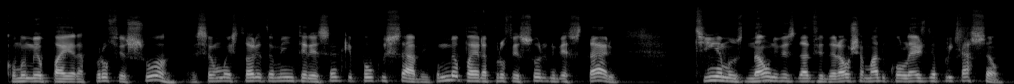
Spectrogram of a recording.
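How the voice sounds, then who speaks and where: A man's voice: on the high side, fast talker, a bit bright. A man in his fifties from Florianópolis with a southern Brazilian accent, a plastic surgeon telling his story in a laid-back, chatty way as a podcast guest. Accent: southern Brazilian Portuguese. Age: 50s. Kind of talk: casual interview storytelling.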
